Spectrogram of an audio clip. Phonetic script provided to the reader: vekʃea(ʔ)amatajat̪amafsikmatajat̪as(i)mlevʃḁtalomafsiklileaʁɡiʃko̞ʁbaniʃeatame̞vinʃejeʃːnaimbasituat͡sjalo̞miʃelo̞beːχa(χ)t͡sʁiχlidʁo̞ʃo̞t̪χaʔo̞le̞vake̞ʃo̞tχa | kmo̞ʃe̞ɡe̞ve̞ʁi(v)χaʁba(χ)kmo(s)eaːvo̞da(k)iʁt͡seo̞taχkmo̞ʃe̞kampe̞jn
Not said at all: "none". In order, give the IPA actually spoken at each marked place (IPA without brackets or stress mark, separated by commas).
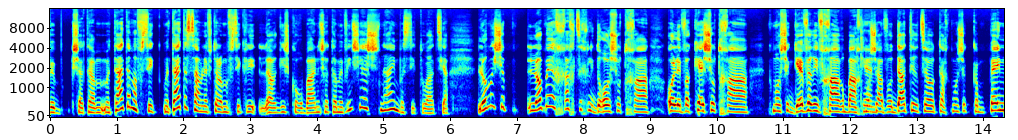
t, a, χ, v, χ, ʃ, t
